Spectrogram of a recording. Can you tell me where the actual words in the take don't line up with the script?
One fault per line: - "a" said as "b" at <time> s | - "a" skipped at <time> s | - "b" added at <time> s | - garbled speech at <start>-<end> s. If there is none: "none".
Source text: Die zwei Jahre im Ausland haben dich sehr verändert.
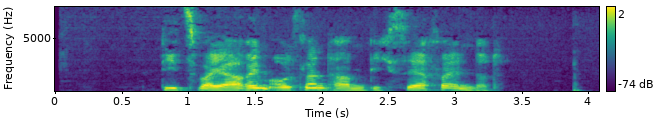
none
